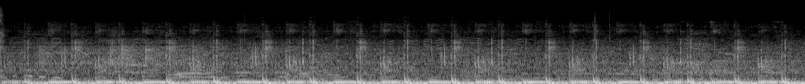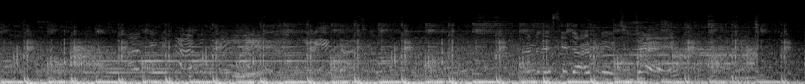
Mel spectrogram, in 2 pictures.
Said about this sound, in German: Der Beat kommt aus der Ferne. Ein Stampfen, ein tiefer Bass, Psychedelic Trance Music.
